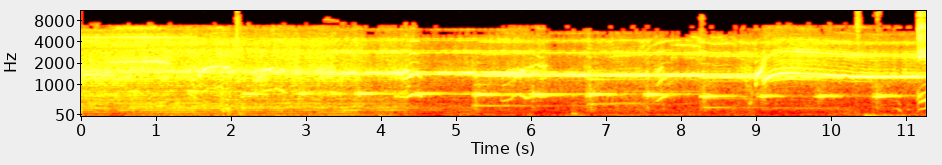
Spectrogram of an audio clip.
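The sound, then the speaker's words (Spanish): A woman in a horror film screams in terror, a loud, sustained, piercing cry that wavers and shifts in pitch over several seconds, continuous with no pauses. “que de repente cuando lo está, la está llamando el asesino persiguiéndola, la cámara le hace un primer plano y pega un grito que le vemos los empastes, ¿no?”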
